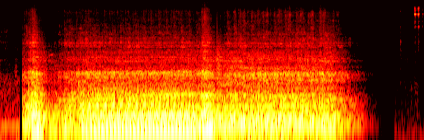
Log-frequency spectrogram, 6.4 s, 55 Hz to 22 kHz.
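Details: 2011 Toyota Corolla: sluggish, laboured cranking for several seconds before it barely catches, then dies; owner suspects a failing starter, later replaced.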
